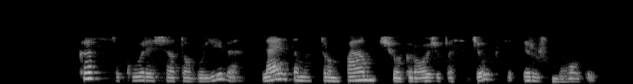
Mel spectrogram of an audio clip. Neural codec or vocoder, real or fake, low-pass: vocoder, 24 kHz, 100 mel bands, Vocos; fake; 3.6 kHz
